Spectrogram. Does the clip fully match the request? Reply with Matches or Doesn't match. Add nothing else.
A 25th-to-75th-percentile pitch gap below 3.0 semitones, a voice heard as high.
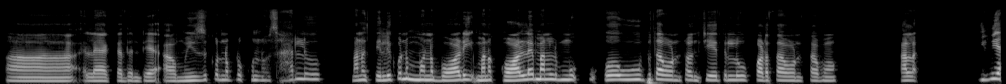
Doesn't match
